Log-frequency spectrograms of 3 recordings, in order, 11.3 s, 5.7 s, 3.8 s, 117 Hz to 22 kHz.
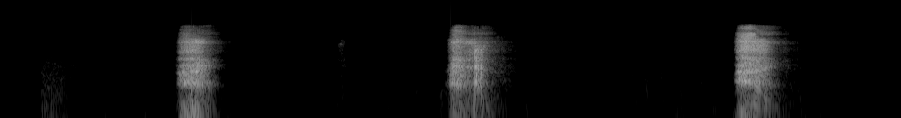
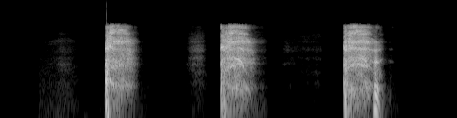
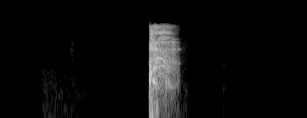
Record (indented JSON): {
  "exhalation_length": "11.3 s",
  "exhalation_amplitude": 9464,
  "exhalation_signal_mean_std_ratio": 0.25,
  "three_cough_length": "5.7 s",
  "three_cough_amplitude": 32768,
  "three_cough_signal_mean_std_ratio": 0.36,
  "cough_length": "3.8 s",
  "cough_amplitude": 32768,
  "cough_signal_mean_std_ratio": 0.21,
  "survey_phase": "beta (2021-08-13 to 2022-03-07)",
  "age": "45-64",
  "gender": "Male",
  "wearing_mask": "No",
  "symptom_cough_any": true,
  "symptom_shortness_of_breath": true,
  "symptom_onset": "8 days",
  "smoker_status": "Never smoked",
  "respiratory_condition_asthma": true,
  "respiratory_condition_other": false,
  "recruitment_source": "REACT",
  "submission_delay": "6 days",
  "covid_test_result": "Negative",
  "covid_test_method": "RT-qPCR",
  "influenza_a_test_result": "Unknown/Void",
  "influenza_b_test_result": "Unknown/Void"
}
